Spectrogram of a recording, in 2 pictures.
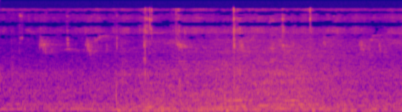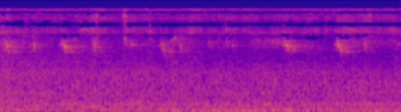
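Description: Faint, short, high bird chirps repeating every half second or so, over a steady low rumble.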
